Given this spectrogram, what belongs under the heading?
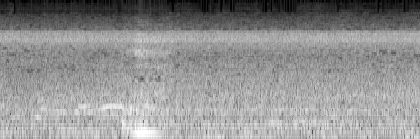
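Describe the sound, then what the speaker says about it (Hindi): A stream flowing into Asurkhol Second Waterfall in Keonjhar makes a quiet, steady rushing hiss throughout, with a faint brief tonal sound near the start. "ये जो झरना है ना, ये झरना वाटरफॉल में जाके गिर रही है।"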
